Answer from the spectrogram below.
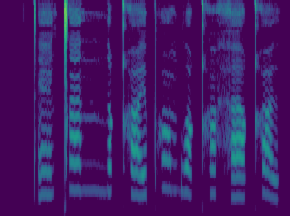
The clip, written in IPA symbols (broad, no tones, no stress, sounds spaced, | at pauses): tʼ ɛ̃ ǀ ã nː ɪ qʰ ɛ pʰ ɔ̃ b ɔ qʰ ə̃ h a qʰ ə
